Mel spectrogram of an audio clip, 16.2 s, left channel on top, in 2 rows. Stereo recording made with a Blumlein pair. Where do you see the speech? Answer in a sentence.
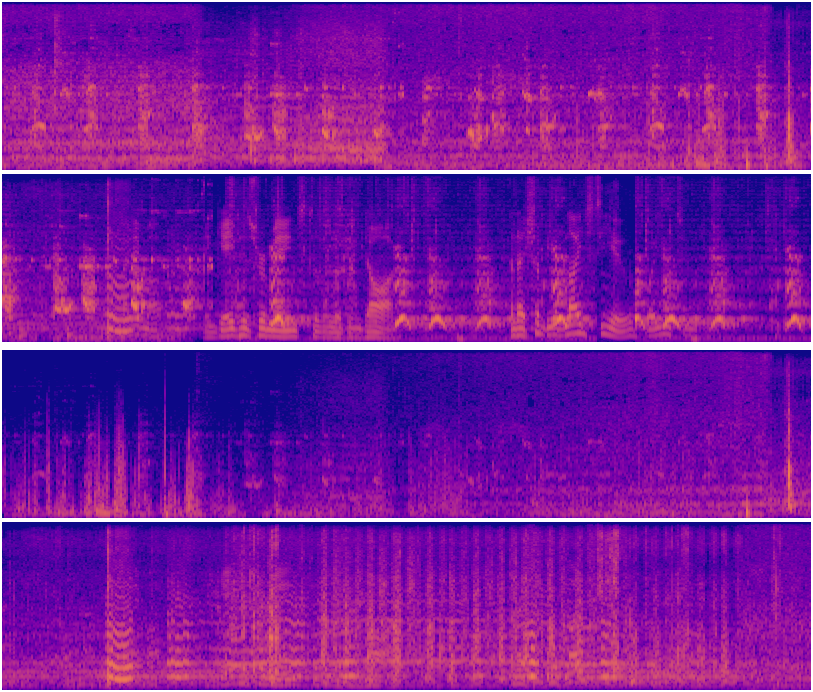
In this clip you hear the speech in the centre.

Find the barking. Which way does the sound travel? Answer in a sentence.
In this clip you hear the barking stay in one place.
